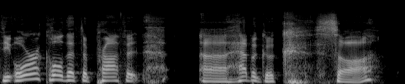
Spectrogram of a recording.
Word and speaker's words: Habakkuk: Habakkuk is the traditional American English pronunciation of it.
